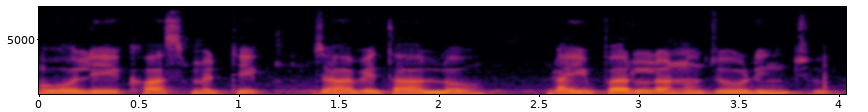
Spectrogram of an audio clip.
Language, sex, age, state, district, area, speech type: Telugu, male, 18-30, Telangana, Ranga Reddy, urban, read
